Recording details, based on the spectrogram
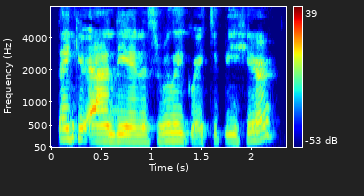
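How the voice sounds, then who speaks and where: Husky low-voiced woman in an interview. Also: fairly quick, darkish tone. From born in Nigeria, raised in the US. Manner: earnest, repeats words as she talks. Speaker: guest, business consultant. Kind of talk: interview conversation.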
